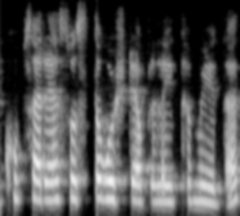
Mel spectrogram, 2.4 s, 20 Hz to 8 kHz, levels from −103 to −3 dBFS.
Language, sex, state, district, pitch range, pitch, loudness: Marathi, female, Maharashtra, Pune, 230-260 Hz, 245 Hz, -18 LUFS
